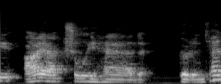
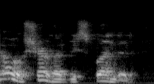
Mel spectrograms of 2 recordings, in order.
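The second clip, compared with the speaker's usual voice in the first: put-on British accent done as a bit. Retelling accepting a woman's offer to exchange contact information, in a british accent. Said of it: "say that in a British accent".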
